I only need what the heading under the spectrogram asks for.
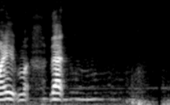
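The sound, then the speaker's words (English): A steady, buzzing motor hum drones at a low, even pitch from a housemate vacuuming in the background, with a couple of brief louder swells near the start. “I think your people are vacuuming.”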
